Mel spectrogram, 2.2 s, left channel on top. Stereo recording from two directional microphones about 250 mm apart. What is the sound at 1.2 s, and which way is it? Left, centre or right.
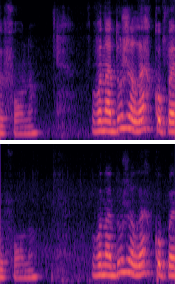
Speech, left.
